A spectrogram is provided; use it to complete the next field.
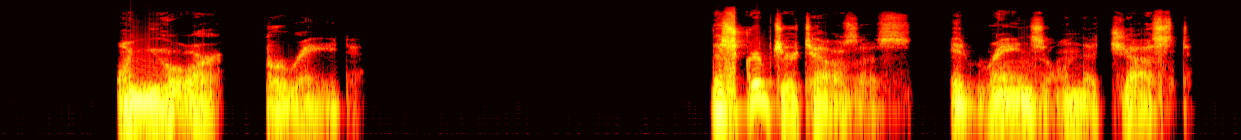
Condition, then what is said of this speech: Laryngectomy. Because there's times I think, if only I had my voice, I could do more.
